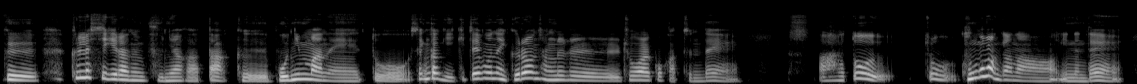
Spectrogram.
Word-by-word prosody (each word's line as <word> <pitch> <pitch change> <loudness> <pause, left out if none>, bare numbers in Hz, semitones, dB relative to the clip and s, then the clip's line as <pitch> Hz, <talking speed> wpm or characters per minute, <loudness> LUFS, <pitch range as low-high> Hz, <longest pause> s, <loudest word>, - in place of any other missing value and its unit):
그 195 -5 +5 0.3
클래식이라는 240 - +3
분야가 170 - -4
딱 - - -1
그 80 -1 -2
본인만의 185 -7 +3
또 80 -4 -2
생각이 255 -5 +1
있기 160 - -11
때문에 265 0 +2
그런 270 +6 +3
장르를 195 -7 -2
좋아할 200 0 +1
것 180 - -9
같은데 165 +2 -10 0.8
아 180 +2 -6
또 250 -5 +2 0.4
좀 240 -4 -5
궁금한 305 +4 +5
게 215 - -2
하나 165 -3 -4
있는데 165 -1 -3
190 Hz, 260 characters per minute, -23 LUFS, 165-235 Hz, 0.8 s, 그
